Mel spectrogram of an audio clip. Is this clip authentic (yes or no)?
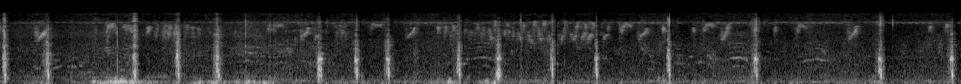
yes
